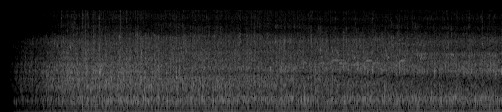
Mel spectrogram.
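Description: Water running and trickling steadily, fading in over the first second.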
